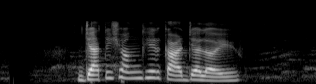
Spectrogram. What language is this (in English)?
Bangla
